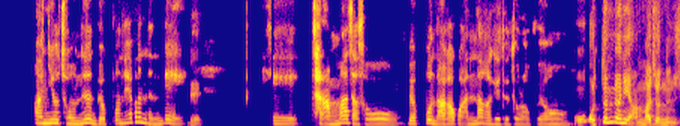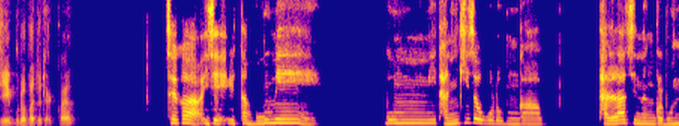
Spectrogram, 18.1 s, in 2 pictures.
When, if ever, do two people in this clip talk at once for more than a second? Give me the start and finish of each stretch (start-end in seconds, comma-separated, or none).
none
